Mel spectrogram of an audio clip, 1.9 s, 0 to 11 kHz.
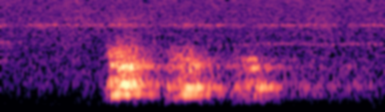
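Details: One loud rough bark from Rex, a dog dashing about at night on Oct 7, 2018, trails into two softer, fading woofs against a faint constant high hum.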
